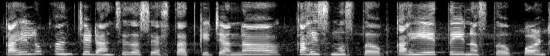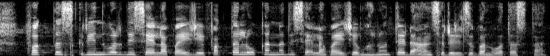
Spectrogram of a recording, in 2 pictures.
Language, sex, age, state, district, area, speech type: Marathi, female, 30-45, Maharashtra, Buldhana, urban, spontaneous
